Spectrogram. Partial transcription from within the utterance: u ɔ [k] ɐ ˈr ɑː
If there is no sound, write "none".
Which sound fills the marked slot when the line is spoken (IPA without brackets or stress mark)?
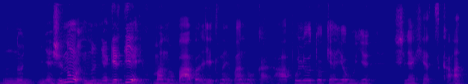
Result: k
